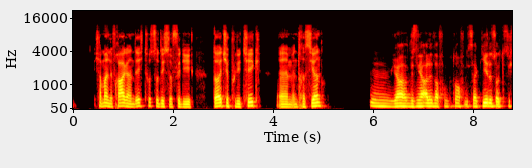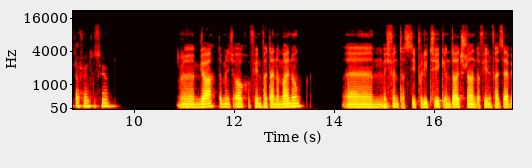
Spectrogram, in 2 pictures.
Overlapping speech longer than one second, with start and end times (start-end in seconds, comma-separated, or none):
none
